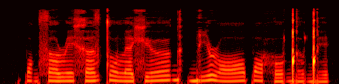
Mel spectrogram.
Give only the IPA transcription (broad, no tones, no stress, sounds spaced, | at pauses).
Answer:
p ɔ ɡ s ʌ ɹ e x ɜ z t o l ɛ xʲ ɵː ɡ | b i ɹ ɔː p ɔ h o ɡ͡ǃ ə ʊ̯ ɡ͡ǃ e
